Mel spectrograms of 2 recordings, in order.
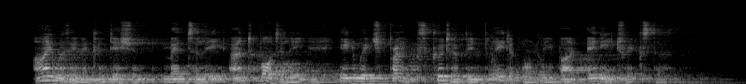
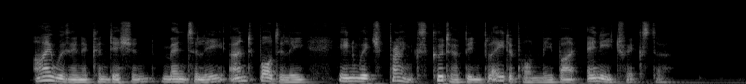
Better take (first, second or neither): second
